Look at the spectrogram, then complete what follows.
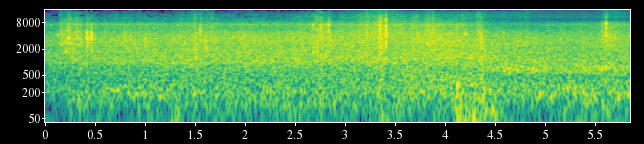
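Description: Steady rushing of flowing water, with a few faint clicks over it.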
